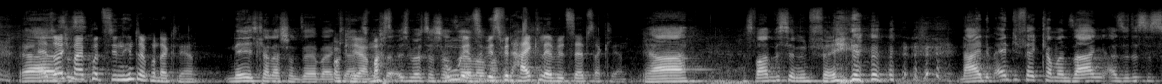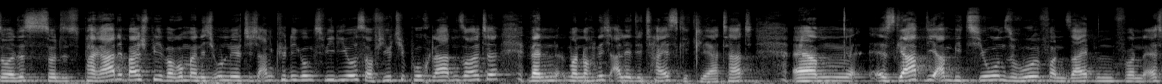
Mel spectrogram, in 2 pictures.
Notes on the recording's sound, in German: Zum ersten Mal vor Live-Publikum! (Aufzeichnung). Haben wir uns zum ersten mal vor ein Live-Publikum gewagt und gemeinsam mit euch das Theater K in Aachen gerockt.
